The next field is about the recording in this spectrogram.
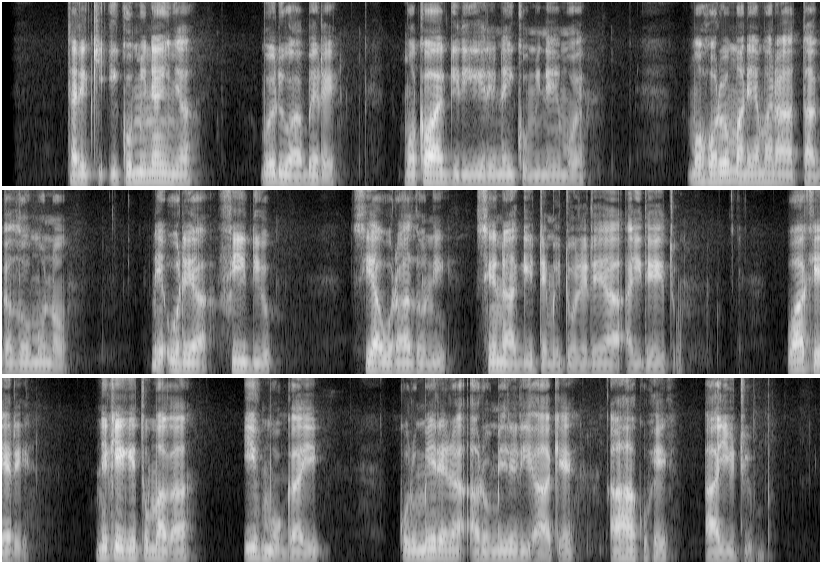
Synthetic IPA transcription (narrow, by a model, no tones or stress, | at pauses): taɾekiʔikominaiɲa | mweɾiwabɛɾɛ | mwakawaɡiɾiɣeɾɛnaikominɛmwɛ | mɔɦɔɾɔmaɾeamaɾataɡaðɔmonɔ | neʔoɾeafidiɔ | sjaoɾaðɔni | sianaɡeːtɛmetoɾeɾɛjaʔaiðɛto | wakɛɾḛ | nekeɣetomaɣa | ivmoɡai | koɾomeɾɛɾaʔaɾomeɾeɾiakɛ | ahakuhe | ajutjub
